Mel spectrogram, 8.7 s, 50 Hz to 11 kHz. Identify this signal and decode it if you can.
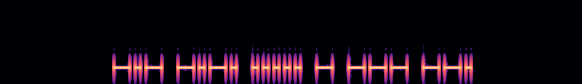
Morse code, heard as a keyed tone, about 15 wpm, 700 Hz. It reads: KC5TOG
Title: USA Call Signs - 6 Characters - Repeated 2x - 15wpm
